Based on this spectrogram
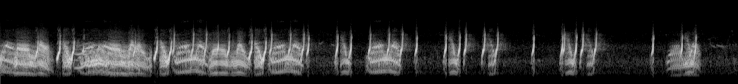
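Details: Female common quail, recorded for quail hunting. Dense bursts of nasal, buzzy, harmonic notes run together for three seconds, then break into short sharp chirps and brief harsh phrases, with quiet gaps between them.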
